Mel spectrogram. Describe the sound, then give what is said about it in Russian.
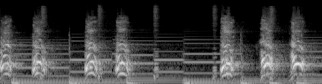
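A dog barks sharply and loudly, about six barks in quick pairs with short pauses, over a low, steady musical hum. “Вот села она, положила мешок на землю, и только было принялась петь, как вдруг выскочила из мешка хозяйская собака.”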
